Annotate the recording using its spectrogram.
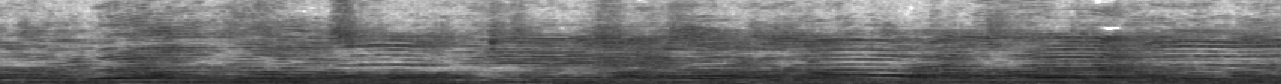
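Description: Many children's voices at once, talking and calling out over one another in a continuous hubbub.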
